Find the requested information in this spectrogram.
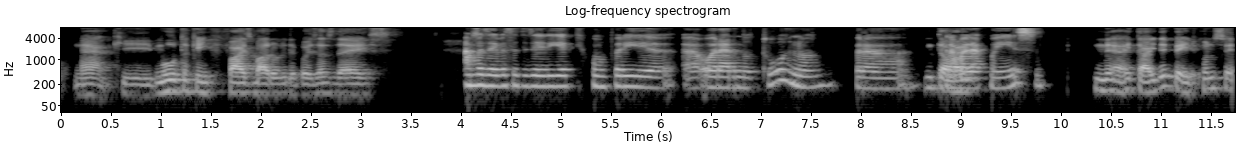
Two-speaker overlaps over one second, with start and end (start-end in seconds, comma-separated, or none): none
